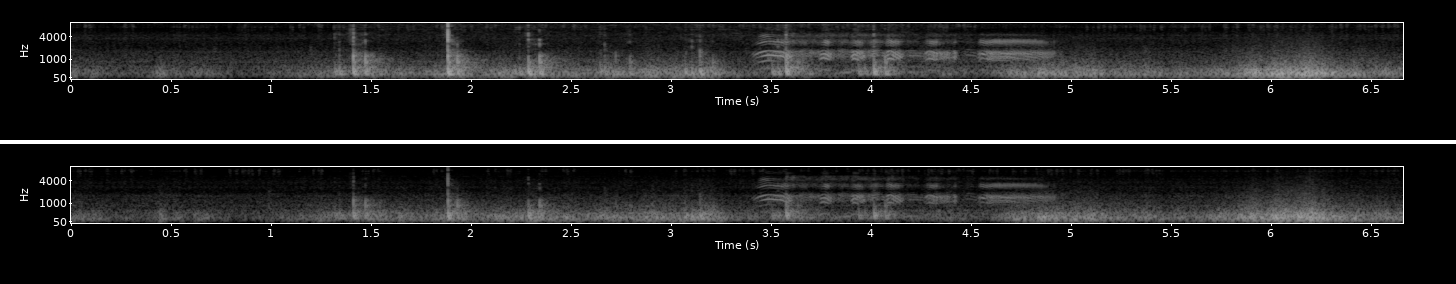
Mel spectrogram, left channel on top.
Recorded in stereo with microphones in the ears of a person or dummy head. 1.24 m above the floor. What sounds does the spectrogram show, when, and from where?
1.3 s tapping: 45° left (ahead or behind)
3.4 s laughter: 35° left (ahead or behind)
